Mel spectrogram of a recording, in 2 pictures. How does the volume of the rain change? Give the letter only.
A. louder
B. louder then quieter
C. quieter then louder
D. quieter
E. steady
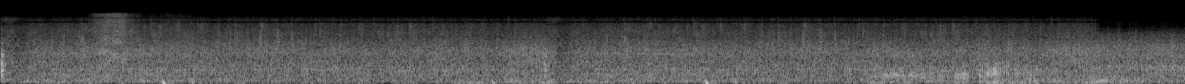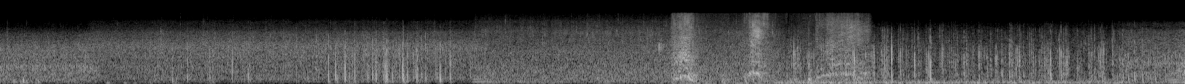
E.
